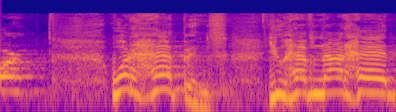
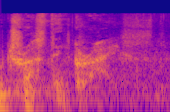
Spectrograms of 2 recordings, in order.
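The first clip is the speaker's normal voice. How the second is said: slow, soft unvoiced whisper; 10 semitones lower, 8 dB quieter, slower than usual. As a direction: drop to a hush on trust in Christ. End of the promise whispered.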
